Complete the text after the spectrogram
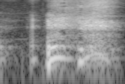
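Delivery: high-pitched laugh; high burst of laughter. Real, not acted. Laughing at his own impression of the worker, high laugh.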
